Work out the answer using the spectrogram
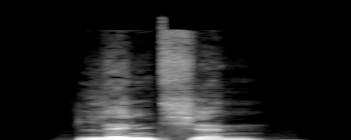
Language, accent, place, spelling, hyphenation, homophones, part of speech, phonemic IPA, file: German, Germany, Berlin, Ländchen, Länd‧chen, Lendchen, noun, /ˈlɛntçən/, De-Ländchen.ogg
- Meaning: diminutive of Land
